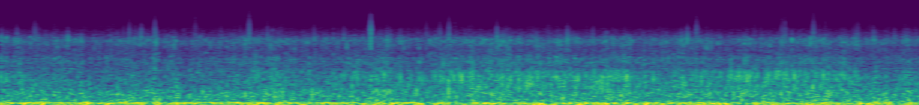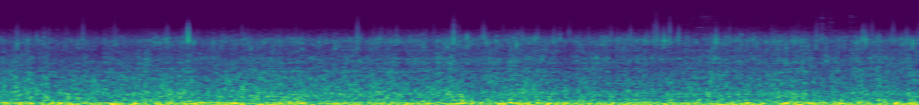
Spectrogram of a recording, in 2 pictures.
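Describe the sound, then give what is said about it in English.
A helicopter comes up from behind a cargo ship and flies above it, its engine and rotors droning loudly and steadily throughout, a dense low rumble with a constant mechanical hum, with no one speaking. “For those listening, he's just coming up from behind the cargo ship, flying above it.”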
